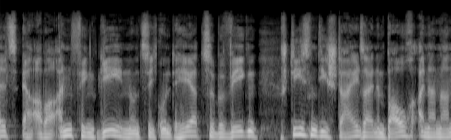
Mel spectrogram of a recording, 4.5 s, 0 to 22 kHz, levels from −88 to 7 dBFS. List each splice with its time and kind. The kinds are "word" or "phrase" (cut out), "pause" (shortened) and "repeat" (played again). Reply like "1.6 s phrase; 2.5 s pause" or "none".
1.0 s word; 1.6 s word; 2.8 s word; 3.6 s word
